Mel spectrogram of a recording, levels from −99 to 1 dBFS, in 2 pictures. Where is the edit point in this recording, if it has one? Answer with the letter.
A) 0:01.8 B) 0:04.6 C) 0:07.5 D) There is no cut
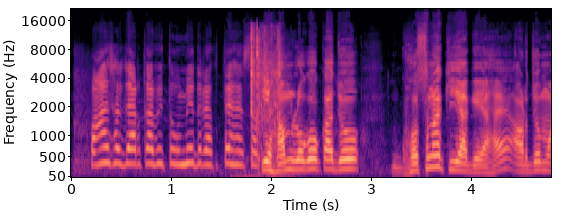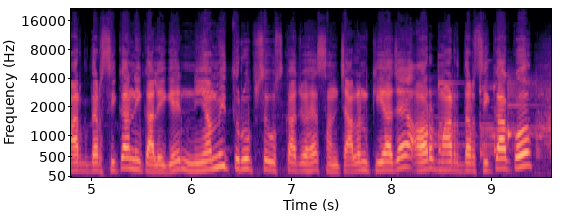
A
